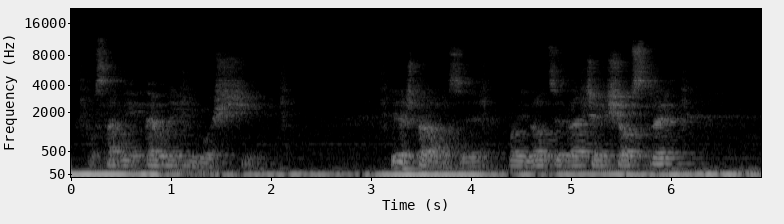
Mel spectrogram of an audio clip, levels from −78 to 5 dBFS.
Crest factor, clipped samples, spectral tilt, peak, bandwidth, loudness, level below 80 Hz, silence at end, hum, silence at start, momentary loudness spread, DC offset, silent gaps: 14 dB; under 0.1%; -5 dB/octave; -22 dBFS; 11.5 kHz; -41 LUFS; -38 dBFS; 0 s; none; 0 s; 11 LU; under 0.1%; none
